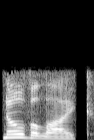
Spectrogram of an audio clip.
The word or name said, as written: novalike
